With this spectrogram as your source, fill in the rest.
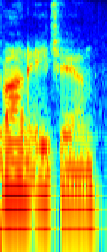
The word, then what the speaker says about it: Achane: We got Travis Etienne as he said his name is pronounced like like the Devon Achane. So that Etienne and Achane are both Achane.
